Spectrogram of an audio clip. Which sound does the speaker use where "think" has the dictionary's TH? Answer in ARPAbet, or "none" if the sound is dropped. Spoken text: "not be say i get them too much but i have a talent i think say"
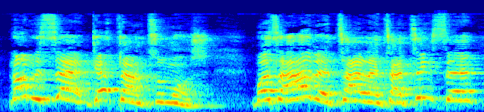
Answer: T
